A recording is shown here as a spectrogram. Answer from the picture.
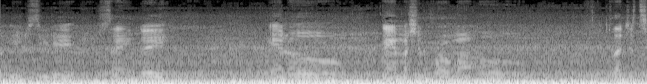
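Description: Steady low road and engine rumble inside the cabin of a moving box-body Chevrolet Caprice, with a voice heard off and on over it.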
